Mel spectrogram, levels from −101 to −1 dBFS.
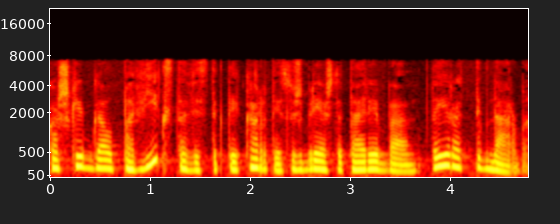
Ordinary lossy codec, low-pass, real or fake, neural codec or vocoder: MP3, 48 kbps; 7.2 kHz; real; none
